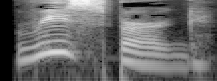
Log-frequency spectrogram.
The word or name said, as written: reseburg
